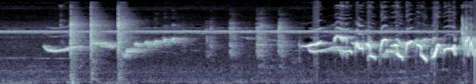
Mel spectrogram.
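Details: White-rumped shama in full song, recently matured, meant to provoke other shamas; sharp clicks, then a rapid run of looping, warbling whistled notes, with a constant high tone behind.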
